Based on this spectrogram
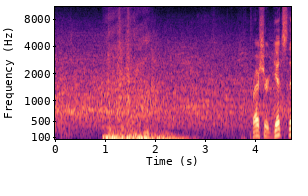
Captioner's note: swoosh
